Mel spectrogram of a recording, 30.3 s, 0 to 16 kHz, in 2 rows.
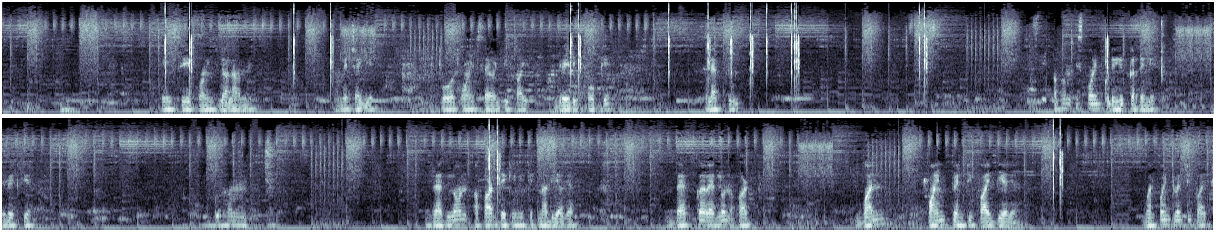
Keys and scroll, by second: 1.1 a, 4.8-6.4 typing, 12.3 F9, 14.2 Delete, 29.9 a.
